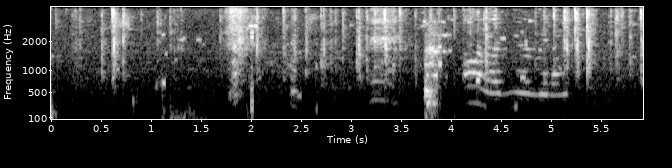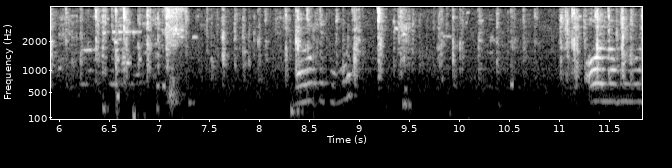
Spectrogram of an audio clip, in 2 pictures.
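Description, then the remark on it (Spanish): Rapid, irregular clacking of keys being pressed on a cash register keyboard, steady throughout, with brief murmured voices in the background. “No, tu teclado de la caja.”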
